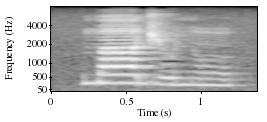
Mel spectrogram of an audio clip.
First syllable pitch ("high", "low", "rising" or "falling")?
high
